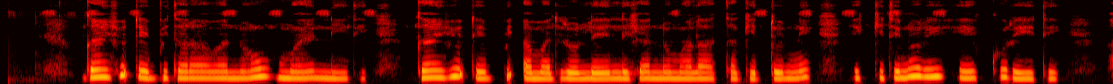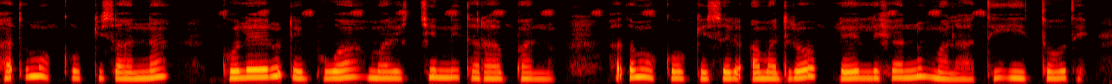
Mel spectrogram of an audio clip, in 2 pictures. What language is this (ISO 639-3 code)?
sid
